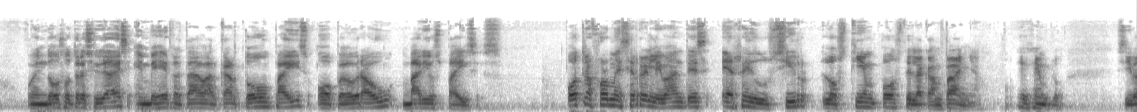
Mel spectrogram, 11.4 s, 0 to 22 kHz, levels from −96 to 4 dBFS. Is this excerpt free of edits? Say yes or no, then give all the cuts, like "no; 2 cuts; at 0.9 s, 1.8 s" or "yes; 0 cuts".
yes; 0 cuts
